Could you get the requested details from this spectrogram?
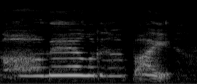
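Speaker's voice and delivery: very high-pitched, excited cheer.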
